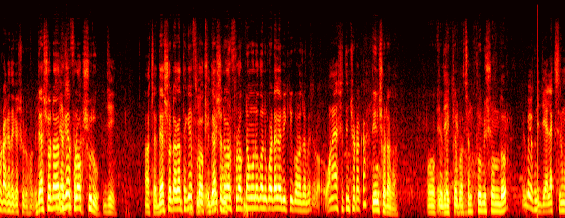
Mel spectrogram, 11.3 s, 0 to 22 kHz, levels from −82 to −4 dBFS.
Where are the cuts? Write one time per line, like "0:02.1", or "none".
none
